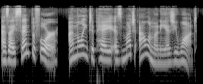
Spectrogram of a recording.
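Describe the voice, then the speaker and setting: A woman's voice: mid-range voice, sing-song, moderate pace, no room sound, natural voice. Woman narrator doing a scheming stepsister, brash, pushy, greedy, dry studio sound.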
